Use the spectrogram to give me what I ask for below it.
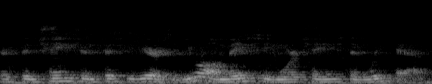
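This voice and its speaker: This man talks at a fairly slow pace with medium pitch and ordinary pitch variation. Audible room echo and noticeable background noise fill the recording. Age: 60s. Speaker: commencement speaker, doctor. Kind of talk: graduation speech. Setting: ceremony with audience.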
